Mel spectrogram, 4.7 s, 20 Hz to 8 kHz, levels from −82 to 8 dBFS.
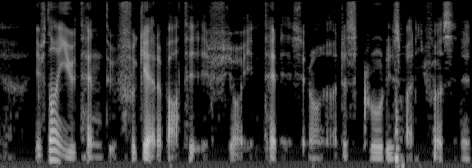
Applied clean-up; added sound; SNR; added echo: classical method spectral subtraction.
